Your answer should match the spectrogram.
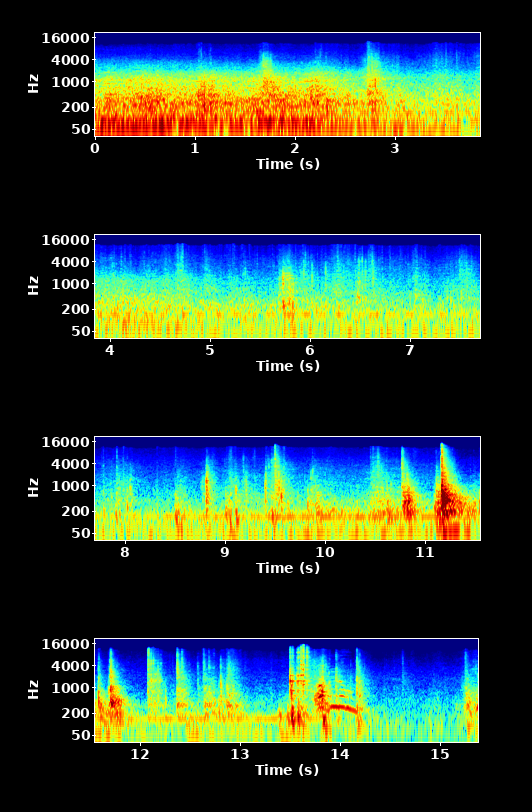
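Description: A music cue fades out over the first few seconds. After it come irregular footsteps and sharp knocks on hard ground, with one loud thump about eleven seconds in.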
